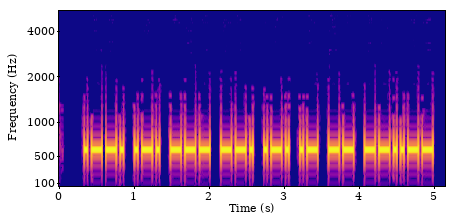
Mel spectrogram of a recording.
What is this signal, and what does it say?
Morse code, heard as a keyed tone, about 25 wpm, 600 Hz. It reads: PROGRAM,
